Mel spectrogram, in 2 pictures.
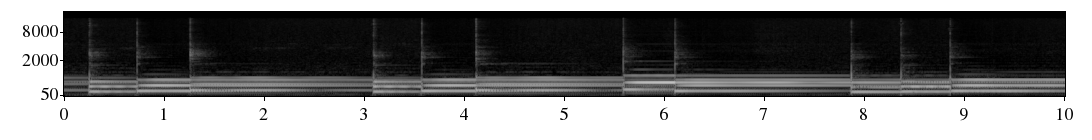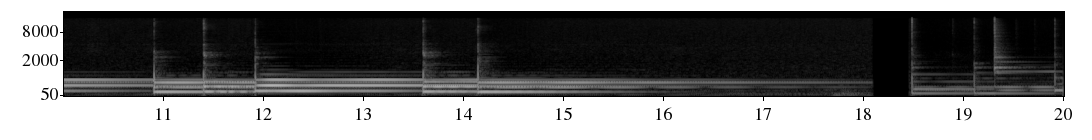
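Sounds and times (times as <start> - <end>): handpan notes ringing: 0.0 - 20.0.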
